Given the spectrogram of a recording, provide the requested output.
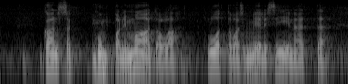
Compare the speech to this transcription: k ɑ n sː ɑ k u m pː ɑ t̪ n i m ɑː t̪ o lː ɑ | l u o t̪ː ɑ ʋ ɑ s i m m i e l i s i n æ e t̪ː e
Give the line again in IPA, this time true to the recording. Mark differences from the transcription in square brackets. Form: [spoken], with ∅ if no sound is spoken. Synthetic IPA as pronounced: k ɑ n sː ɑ k u m pː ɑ [∅] n i m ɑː t̪ o lː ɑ | l u o t̪ː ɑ ʋ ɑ s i m m i e l i s [iː] n æ e t̪ː [æ]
